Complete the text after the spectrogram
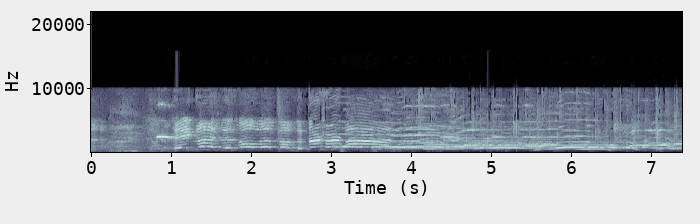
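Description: Teenage girls and boys cheer and shout excitedly.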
